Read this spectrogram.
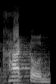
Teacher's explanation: ট এর সাথে অ আছে এই অকারটা পরবর্তীতে উচ্চারণের সময় ও কার হয়ে যাবে উচ্চারণটা ও হয়ে যাবে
